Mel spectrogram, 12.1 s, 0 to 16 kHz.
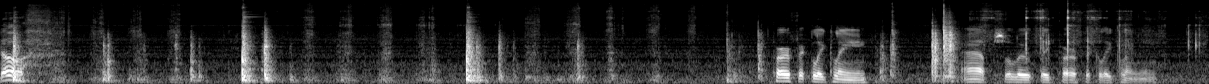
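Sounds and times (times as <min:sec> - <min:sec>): brush scrubbing metal: 0:00.4 - 0:02.0, 0:03.0 - 0:04.4, 0:05.2 - 0:07.1, 0:09.7 - 0:12.0.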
